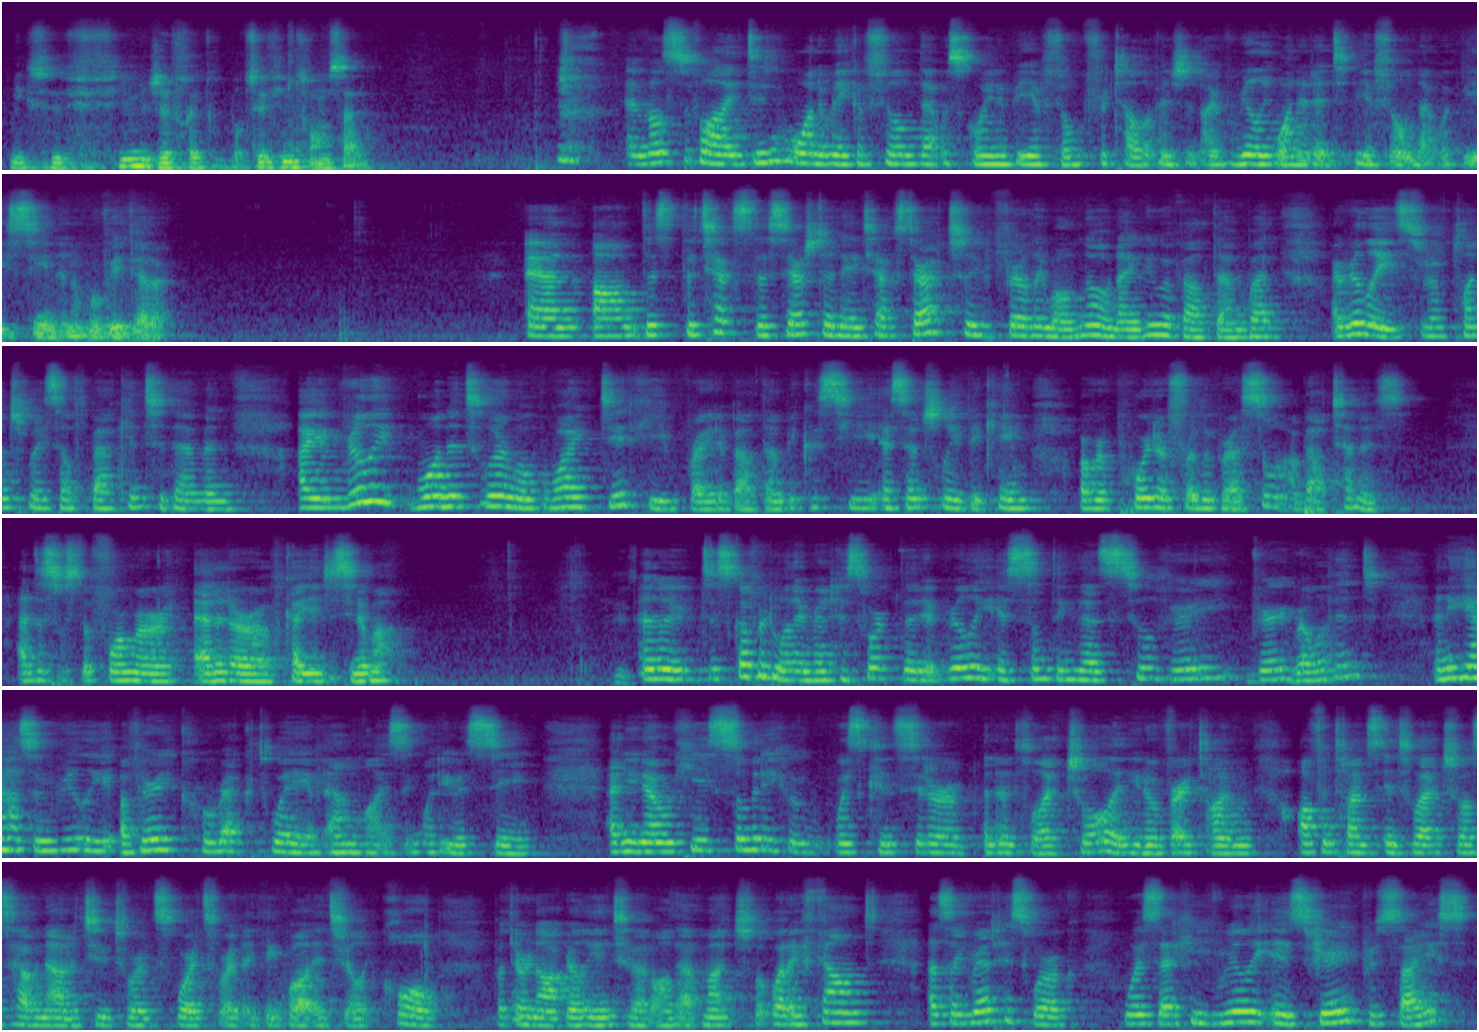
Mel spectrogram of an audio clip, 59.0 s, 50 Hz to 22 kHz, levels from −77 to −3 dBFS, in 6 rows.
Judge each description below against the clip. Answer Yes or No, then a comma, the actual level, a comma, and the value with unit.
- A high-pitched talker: Yes, high, 205 Hz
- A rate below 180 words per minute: No, average, 195 wpm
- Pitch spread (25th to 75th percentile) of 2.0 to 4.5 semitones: Yes, average, 3.7 semitones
